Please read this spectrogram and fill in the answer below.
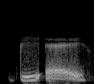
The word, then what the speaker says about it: Merkabah: But it's basically, and you can look up the word Merkaba, and it's Merkaba, sometimes spelled with an H at the end. That's Merkabah.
